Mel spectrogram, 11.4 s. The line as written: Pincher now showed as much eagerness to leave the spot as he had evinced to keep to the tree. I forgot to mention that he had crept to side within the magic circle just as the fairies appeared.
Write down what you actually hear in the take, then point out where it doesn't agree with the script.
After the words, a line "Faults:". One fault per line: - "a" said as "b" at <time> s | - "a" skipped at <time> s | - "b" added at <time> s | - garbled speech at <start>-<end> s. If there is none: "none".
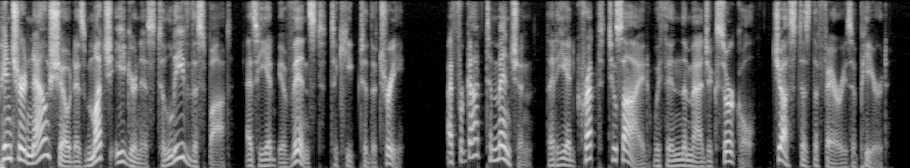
Pincher now showed as much eagerness to leave the spot as he had evinced to keep to the tree. I forgot to mention that he had crept to side within the magic circle just as the fairies appeared.
Faults:
none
